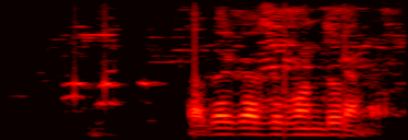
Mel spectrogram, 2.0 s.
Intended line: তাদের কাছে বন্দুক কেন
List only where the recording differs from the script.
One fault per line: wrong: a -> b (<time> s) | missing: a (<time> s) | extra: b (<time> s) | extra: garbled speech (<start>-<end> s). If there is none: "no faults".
no faults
